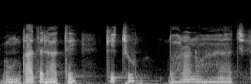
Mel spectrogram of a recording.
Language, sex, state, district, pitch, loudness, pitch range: Bengali, male, West Bengal, Paschim Medinipur, 110 Hz, -21 LUFS, 105-125 Hz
